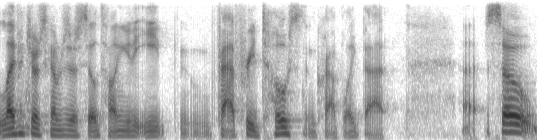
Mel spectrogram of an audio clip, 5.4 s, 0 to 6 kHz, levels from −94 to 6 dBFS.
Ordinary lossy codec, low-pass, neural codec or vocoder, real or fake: Opus, 24 kbps; 5.4 kHz; none; real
